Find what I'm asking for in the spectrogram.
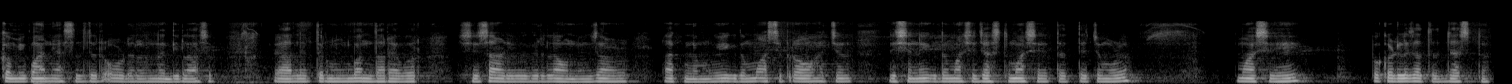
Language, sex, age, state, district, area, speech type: Marathi, male, 18-30, Maharashtra, Satara, urban, spontaneous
